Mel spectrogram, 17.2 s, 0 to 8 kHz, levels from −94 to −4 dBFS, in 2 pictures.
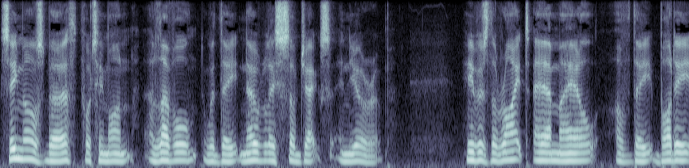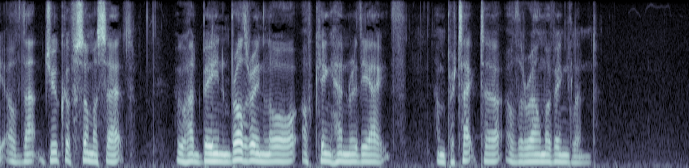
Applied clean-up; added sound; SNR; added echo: none; none; none; none.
